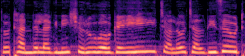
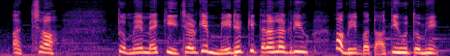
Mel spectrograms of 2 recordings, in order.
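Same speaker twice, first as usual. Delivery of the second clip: ordinary delivery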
